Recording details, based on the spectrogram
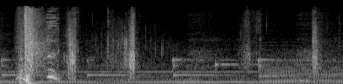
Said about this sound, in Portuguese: O segundo tapa é tão forte quanto o primeiro.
